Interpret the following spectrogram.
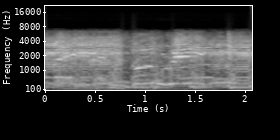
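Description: Live rock-and-roll band playing an up-tempo song: guitar and saxophone with a male lead singer at the microphone.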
